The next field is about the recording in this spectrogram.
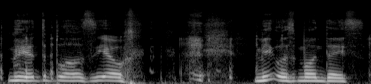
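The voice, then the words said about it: Exaggerated New York mayor voice. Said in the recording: “your de Blasio impression ... This is the all New York mayor voice.”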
